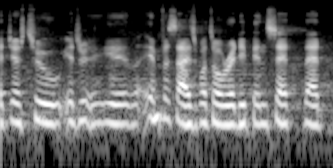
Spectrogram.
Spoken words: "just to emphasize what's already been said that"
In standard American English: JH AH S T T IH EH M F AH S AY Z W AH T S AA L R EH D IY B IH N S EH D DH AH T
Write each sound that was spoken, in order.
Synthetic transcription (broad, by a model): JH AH S T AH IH EH M F AH S AY Z W AH T S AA L R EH D IY B IH N S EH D DH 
